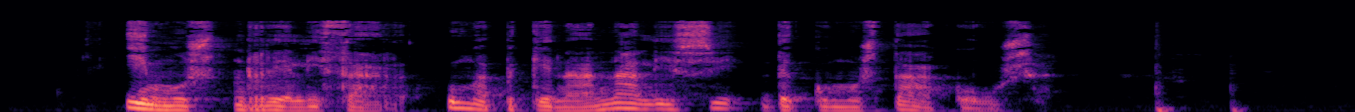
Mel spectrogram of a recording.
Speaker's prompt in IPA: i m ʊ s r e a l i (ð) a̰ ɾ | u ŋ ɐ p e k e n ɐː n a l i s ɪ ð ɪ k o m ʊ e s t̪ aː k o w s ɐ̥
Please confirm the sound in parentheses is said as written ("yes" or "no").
no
